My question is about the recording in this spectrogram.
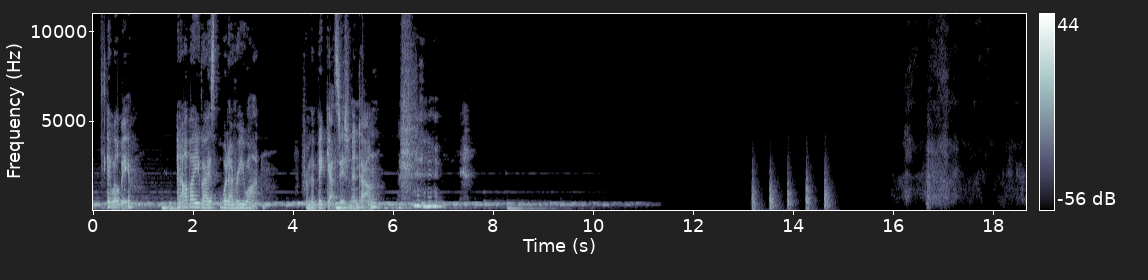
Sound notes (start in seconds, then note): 6.2 girls laugh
